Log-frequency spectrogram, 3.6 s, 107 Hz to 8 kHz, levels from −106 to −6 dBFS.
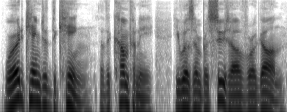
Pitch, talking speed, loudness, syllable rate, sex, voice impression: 115 Hz, 250 wpm, -19 LUFS, 5.9 syllables/s, male, very masculine, adult-like, slightly middle-aged, slightly thick, slightly tensed, slightly weak, bright, soft, clear, very fluent, cool, very intellectual, very refreshing, very sincere, calm, slightly mature, very friendly, very reassuring, unique, very elegant, wild, very sweet, lively, very kind, slightly modest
